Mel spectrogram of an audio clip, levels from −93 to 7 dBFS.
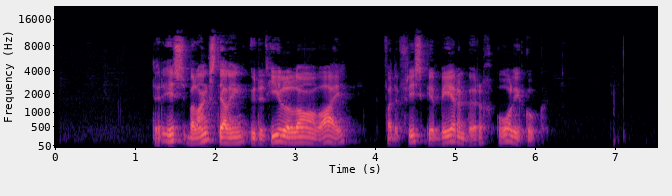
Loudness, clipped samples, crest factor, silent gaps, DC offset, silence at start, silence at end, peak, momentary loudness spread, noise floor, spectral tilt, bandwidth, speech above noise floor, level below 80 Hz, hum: -29 LUFS; under 0.1%; 22 dB; none; under 0.1%; 1.2 s; 1.5 s; -8 dBFS; 14 LU; -81 dBFS; -3.5 dB/octave; 12 kHz; 52 dB; -82 dBFS; none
